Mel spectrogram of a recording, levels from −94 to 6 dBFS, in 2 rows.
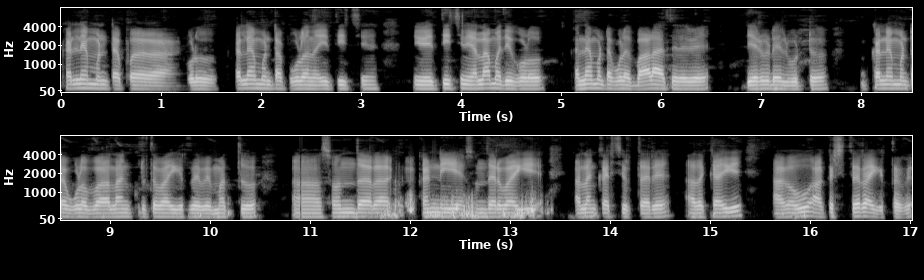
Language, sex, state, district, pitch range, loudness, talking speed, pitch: Kannada, male, Karnataka, Bellary, 130-140 Hz, -18 LUFS, 100 wpm, 135 Hz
